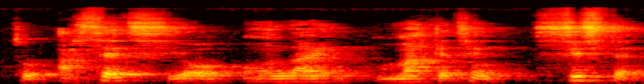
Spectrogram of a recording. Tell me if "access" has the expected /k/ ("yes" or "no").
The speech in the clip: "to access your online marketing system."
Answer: no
